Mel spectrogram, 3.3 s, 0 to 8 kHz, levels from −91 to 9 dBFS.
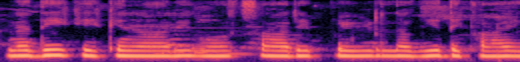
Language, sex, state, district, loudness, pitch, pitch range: Hindi, female, Jharkhand, Jamtara, -14 LUFS, 215 Hz, 210-220 Hz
